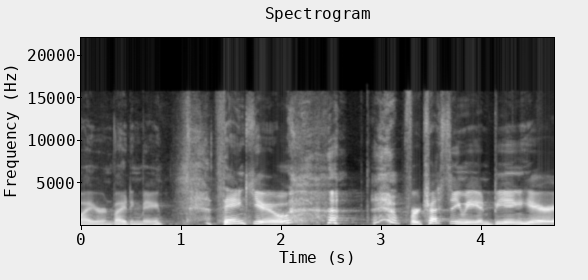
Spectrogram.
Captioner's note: laughing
